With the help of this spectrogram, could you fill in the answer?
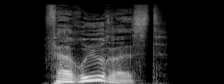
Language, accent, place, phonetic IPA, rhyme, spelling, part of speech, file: German, Germany, Berlin, [fɛɐ̯ˈʁyːʁəst], -yːʁəst, verrührest, verb, De-verrührest.ogg
- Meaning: second-person singular subjunctive I of verrühren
